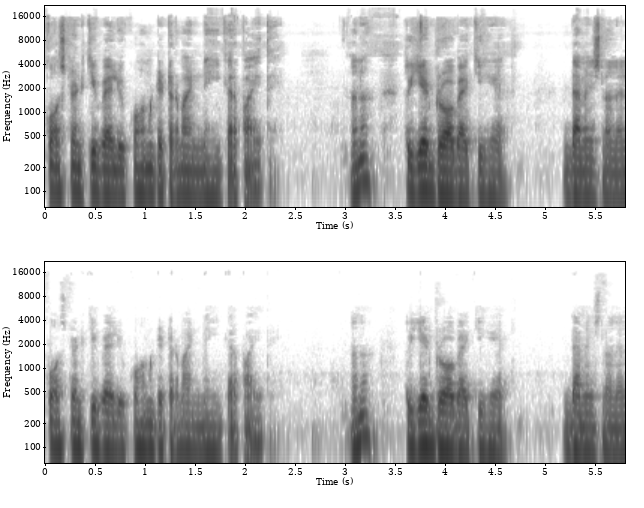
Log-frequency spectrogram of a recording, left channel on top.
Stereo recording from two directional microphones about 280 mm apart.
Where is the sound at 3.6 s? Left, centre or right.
Left.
